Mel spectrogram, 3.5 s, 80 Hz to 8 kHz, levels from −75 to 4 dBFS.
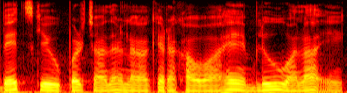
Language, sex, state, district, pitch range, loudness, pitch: Hindi, male, Arunachal Pradesh, Papum Pare, 85-95 Hz, -17 LUFS, 90 Hz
